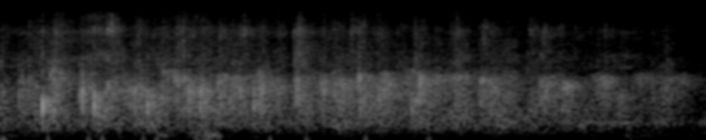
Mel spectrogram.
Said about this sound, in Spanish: Dale un aplauso fuerte, Señor. Dáselo fuerte, Señor.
